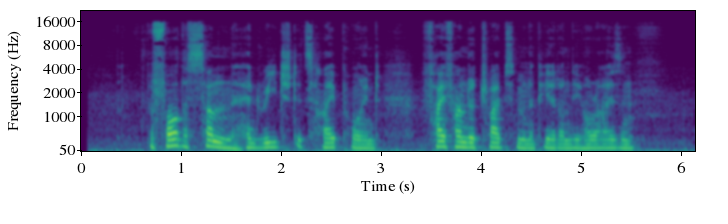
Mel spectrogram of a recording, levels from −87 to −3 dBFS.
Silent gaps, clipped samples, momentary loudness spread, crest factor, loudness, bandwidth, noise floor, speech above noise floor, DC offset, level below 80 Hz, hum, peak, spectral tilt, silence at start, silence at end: none; under 0.1%; 11 LU; 20 dB; -28 LUFS; 16 kHz; -51 dBFS; 24 dB; under 0.1%; -52 dBFS; none; -8 dBFS; -6 dB/octave; 0.1 s; 0 s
